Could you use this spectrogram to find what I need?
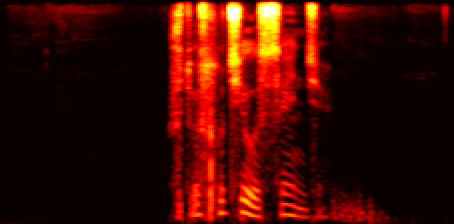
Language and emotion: Russian, neutral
